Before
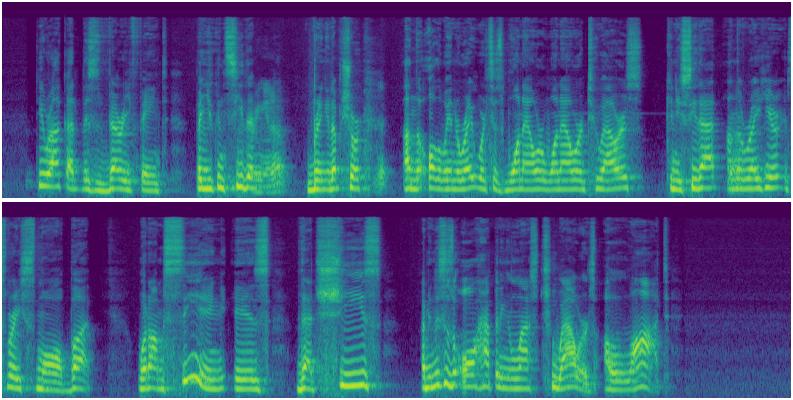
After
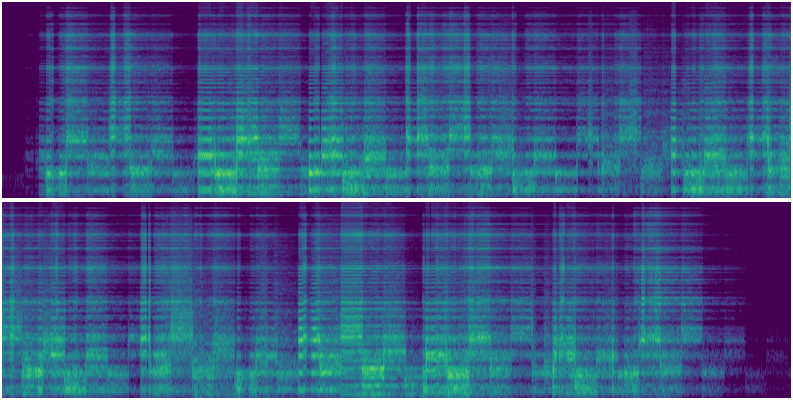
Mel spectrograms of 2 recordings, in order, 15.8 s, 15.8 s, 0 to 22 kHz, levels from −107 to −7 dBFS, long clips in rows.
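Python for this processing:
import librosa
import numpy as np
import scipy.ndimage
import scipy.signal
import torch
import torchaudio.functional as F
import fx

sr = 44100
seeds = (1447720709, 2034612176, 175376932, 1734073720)

y = fx.bit_reversed(x, sr, seeds[0], block=128)
y = fx.level_steps(y, sr, step_db=21)
y = fx.hum_notches(y, sr, base_hz=60, count=9)
y = fx.rev_plate(y, sr, seeds[1], rt60_s=1.4, hf_ratio=0.8, predelay_ms=115, drr_db=-2.5)
y = fx.filter_held_bandpass(y, sr, hz=4.7, low_hz=370.0, high_hz=1500.0)
y = y * 10.0 ** (7.5 / 20.0)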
